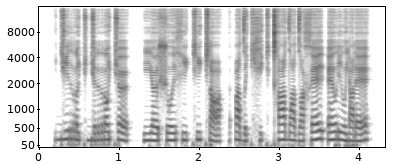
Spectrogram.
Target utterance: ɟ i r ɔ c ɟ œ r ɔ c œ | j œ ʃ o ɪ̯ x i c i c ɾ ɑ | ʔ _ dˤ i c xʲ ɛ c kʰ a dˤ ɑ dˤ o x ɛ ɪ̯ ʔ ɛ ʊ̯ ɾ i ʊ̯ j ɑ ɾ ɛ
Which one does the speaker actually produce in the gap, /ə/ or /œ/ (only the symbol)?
ə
